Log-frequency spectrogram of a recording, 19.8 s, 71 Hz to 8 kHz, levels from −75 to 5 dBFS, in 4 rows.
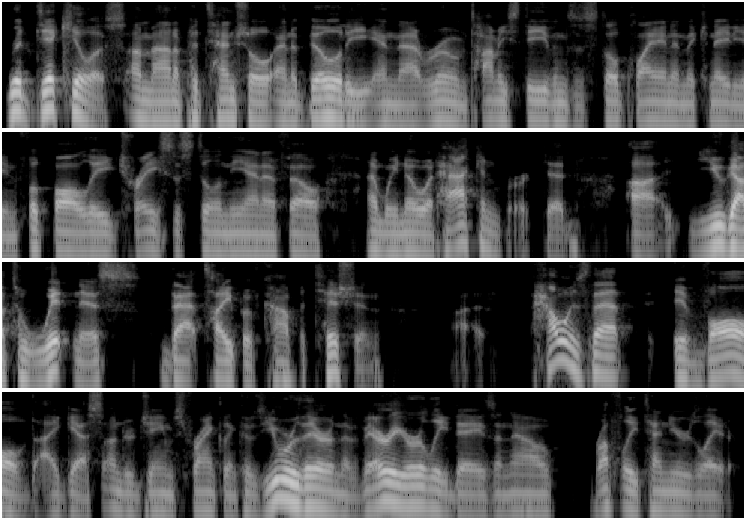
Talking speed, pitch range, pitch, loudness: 195 wpm, 90-105 Hz, 95 Hz, -26 LUFS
